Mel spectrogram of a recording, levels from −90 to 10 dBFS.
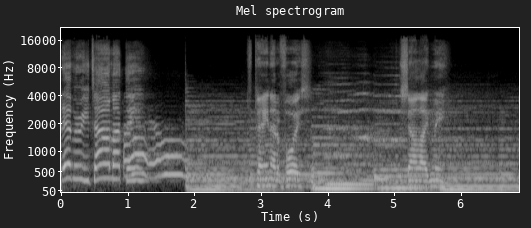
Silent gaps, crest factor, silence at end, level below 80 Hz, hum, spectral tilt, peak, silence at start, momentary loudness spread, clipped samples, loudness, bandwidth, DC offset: none; 18 dB; 0 s; -38 dBFS; none; -5 dB/octave; -6 dBFS; 0 s; 6 LU; under 0.1%; -25 LUFS; 18 kHz; under 0.1%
